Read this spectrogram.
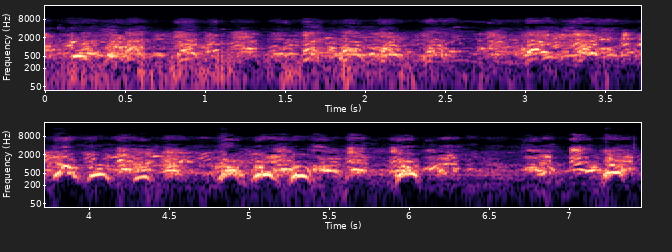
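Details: Crowd of shelter dogs welcoming visitors: rapid, overlapping barks in bursts, several clear arched yelping barks standing out in the second half, steady din throughout, with occasional human speech mixed in.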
